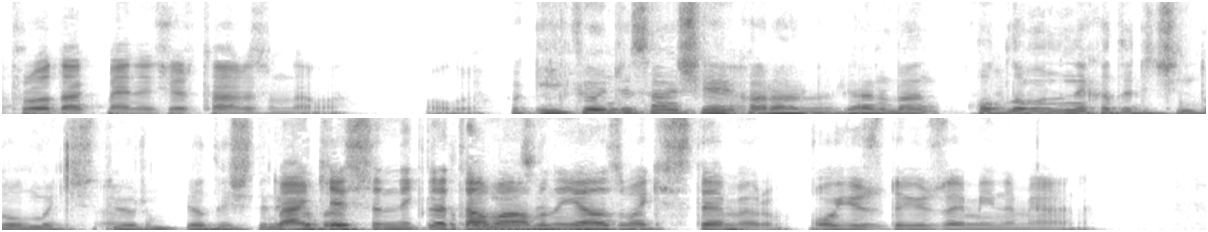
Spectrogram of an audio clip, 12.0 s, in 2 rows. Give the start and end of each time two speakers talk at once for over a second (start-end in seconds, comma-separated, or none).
7.4-9.1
